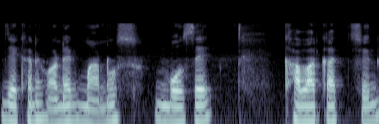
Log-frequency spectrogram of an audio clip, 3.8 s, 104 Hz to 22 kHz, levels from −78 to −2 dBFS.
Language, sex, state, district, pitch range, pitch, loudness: Bengali, male, Jharkhand, Sahebganj, 110-120 Hz, 115 Hz, -21 LUFS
